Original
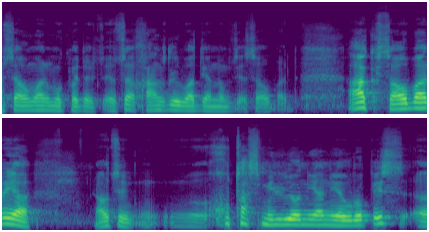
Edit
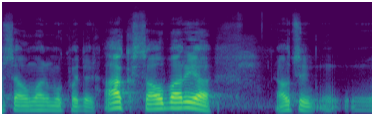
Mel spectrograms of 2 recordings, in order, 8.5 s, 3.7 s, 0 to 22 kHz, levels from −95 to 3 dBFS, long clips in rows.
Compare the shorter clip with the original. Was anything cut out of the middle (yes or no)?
yes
